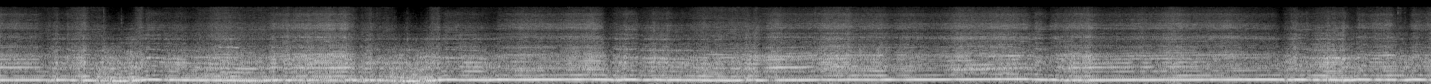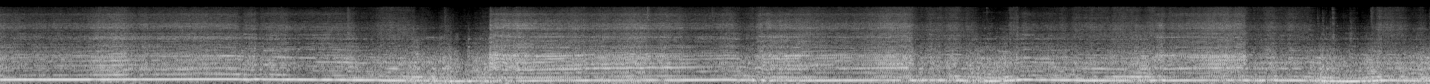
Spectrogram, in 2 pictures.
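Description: Renault rally car's engine heard from inside the cockpit, held at high revs with short dips in pitch each time the driver lifts and changes gear, and a longer drop and climb back about two thirds of the way through.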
